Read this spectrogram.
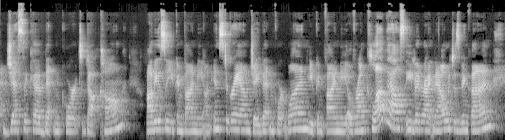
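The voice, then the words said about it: Speaker's own distinctive accent. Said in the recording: “this crazy voice of mine ... We love your accent.”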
